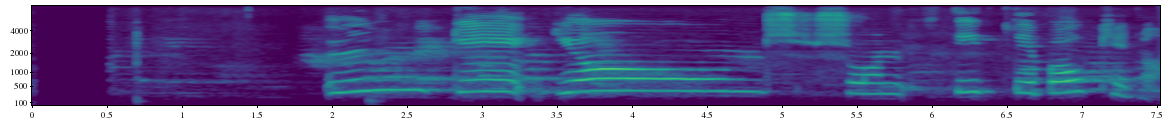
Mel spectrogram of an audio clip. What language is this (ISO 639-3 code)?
isl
